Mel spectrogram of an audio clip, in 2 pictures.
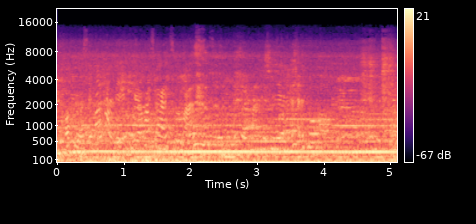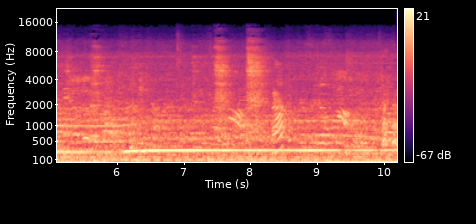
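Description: A young woman speaks up close, calmly.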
